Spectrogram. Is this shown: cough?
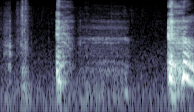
yes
